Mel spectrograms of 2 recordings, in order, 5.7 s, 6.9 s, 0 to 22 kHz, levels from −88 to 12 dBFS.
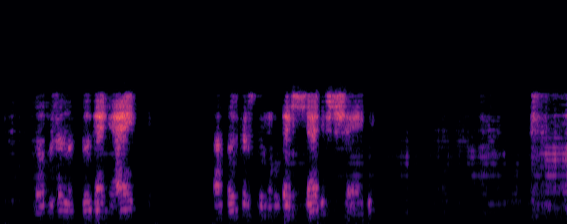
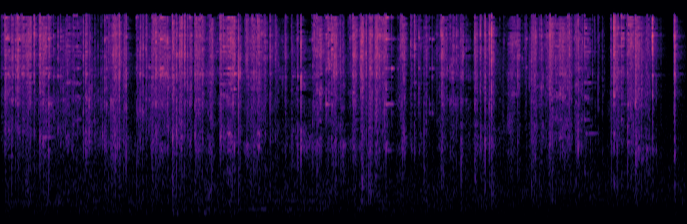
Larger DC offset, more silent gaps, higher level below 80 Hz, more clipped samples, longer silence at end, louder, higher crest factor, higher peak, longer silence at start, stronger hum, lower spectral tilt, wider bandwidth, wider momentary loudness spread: neither; first, 1.58-2.10 s vs none; about the same, under -90 dBFS vs under -90 dBFS; neither; about the same, 0 s vs 0.05 s; first, -27 LUFS vs -30 LUFS; second, 24 dB vs 32 dB; second, -10 dBFS vs -2 dBFS; first, 0.35 s vs 0 s; neither; first, -3 dB/octave vs 7 dB/octave; second, 4.6 kHz vs 17 kHz; first, 21 LU vs 9 LU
